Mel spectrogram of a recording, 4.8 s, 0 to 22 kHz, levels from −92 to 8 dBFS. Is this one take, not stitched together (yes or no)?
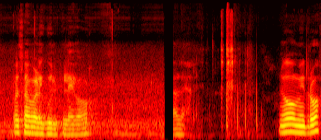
no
